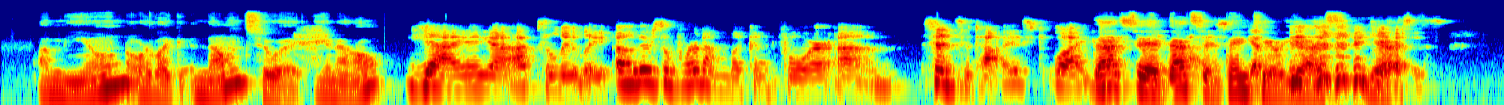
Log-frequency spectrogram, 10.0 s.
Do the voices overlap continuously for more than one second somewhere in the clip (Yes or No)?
Yes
